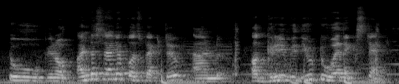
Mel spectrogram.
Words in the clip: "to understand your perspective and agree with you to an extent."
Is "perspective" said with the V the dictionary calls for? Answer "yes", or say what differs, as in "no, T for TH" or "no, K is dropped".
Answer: yes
